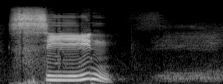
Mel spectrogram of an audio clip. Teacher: Dia kena berdesir, hujung lidah kena langgar belakang gigi bawah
